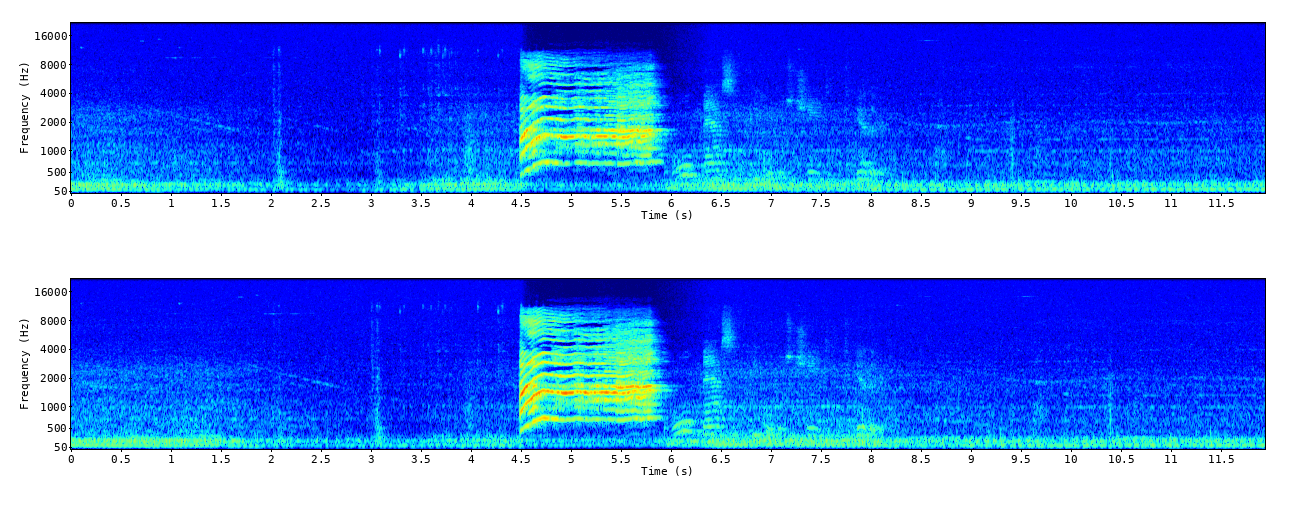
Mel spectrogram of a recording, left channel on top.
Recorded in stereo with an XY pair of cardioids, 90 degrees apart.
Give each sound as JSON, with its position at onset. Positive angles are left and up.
{"t": 4.5, "sound": "a scream", "azimuth_deg": -60, "distance_m": 1.0}
{"t": 5.9, "sound": "a man speaking", "azimuth_deg": -50, "distance_m": 5.0}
